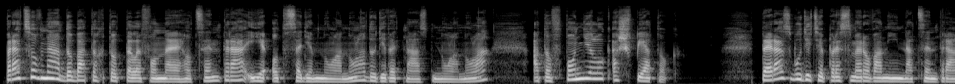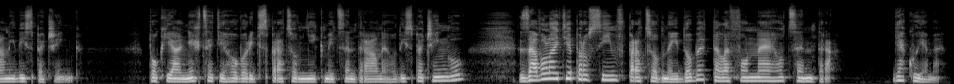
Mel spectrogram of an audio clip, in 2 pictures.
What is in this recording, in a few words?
Female Slovak ivr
